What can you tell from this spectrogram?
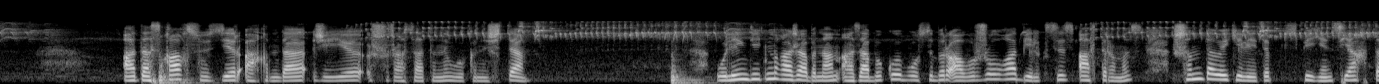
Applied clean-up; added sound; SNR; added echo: none; Bowed string instrument + Bird; 13 dB; none.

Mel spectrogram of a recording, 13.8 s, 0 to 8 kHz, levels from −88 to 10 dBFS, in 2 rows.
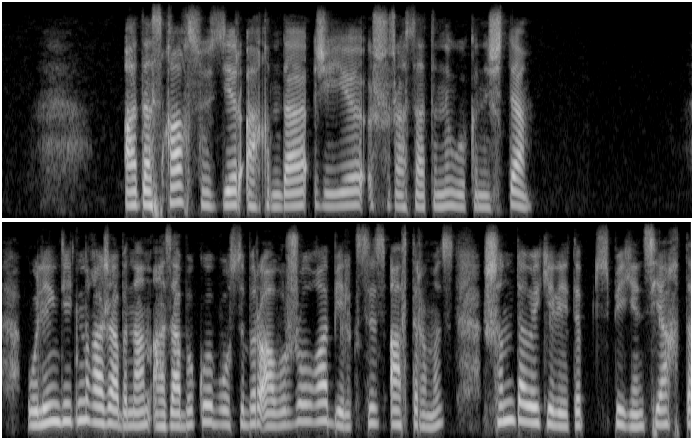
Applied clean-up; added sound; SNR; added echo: none; none; none; none.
